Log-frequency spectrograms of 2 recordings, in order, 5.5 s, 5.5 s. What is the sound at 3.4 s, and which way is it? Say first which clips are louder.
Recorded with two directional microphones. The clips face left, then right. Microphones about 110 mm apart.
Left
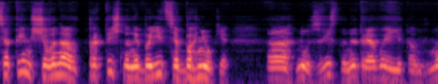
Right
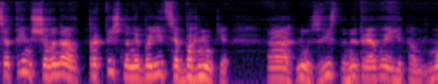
Speech: left 2 dB; 40° left (ahead or behind).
